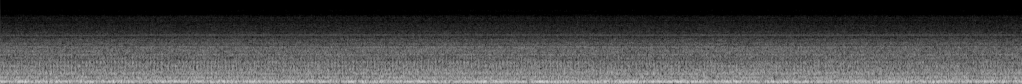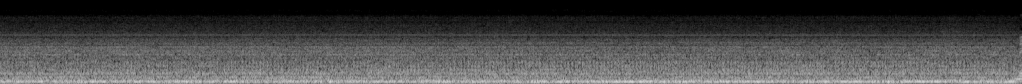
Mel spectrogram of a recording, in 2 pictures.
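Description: A float-equipped helicopter in Microsoft Flight Simulator 2020 produces a loud, unbroken rotor and engine drone that holds steady the whole time, with no voices over it.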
